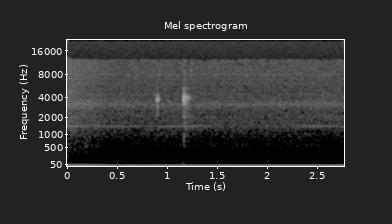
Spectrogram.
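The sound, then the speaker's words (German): A couple of soft computer mouse clicks, one quick tap followed shortly by a sharper second click, as Save and Publish is clicked in a blog editor, over a quiet background hiss with no talking. “Wir klicken jetzt in dem Fall einmal auf Speichern und Publizieren”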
